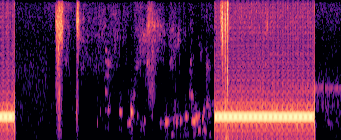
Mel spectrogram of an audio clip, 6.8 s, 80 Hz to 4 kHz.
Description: Ringback tone (North America), 440 + 480 Hz.
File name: out- - - - - .46769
